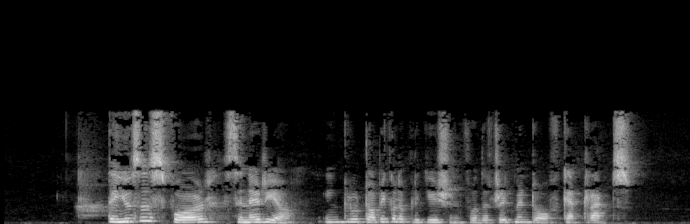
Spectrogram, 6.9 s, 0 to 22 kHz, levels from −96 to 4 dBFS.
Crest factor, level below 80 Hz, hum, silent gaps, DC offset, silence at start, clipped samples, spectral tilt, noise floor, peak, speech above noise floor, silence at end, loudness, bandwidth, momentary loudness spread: 16 dB; -68 dBFS; none; none; under 0.1%; 0.75 s; under 0.1%; -2.5 dB/octave; -68 dBFS; -2 dBFS; 51 dB; 0.6 s; -17 LUFS; 11.5 kHz; 14 LU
